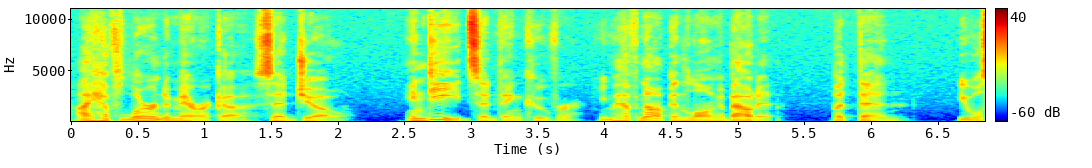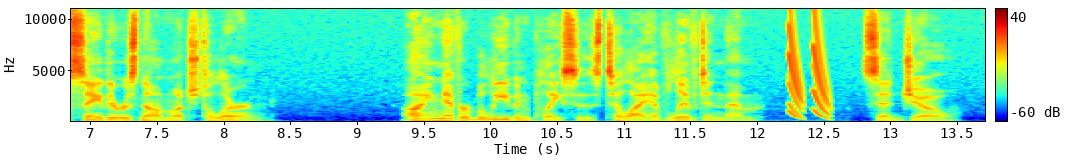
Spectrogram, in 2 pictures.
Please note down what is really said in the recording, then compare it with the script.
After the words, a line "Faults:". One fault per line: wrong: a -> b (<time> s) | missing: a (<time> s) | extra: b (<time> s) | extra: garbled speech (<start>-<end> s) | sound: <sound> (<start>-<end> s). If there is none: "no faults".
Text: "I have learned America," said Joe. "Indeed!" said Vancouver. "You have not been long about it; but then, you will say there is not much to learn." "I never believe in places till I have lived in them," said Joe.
"I have learned America," said Joe. "Indeed!" said Vancouver. "You have not been long about it; but then, you will say there is not much to learn." "I never believe in places till I have lived in them," said Joe.
Faults:
sound: chirp (12.2-12.6 s)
